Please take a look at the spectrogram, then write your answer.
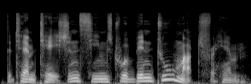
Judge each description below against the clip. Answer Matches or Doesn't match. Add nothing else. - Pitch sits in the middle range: Doesn't match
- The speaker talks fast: Matches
